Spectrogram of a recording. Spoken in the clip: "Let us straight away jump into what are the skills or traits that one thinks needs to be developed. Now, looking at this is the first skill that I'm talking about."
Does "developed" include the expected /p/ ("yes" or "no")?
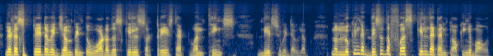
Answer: yes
